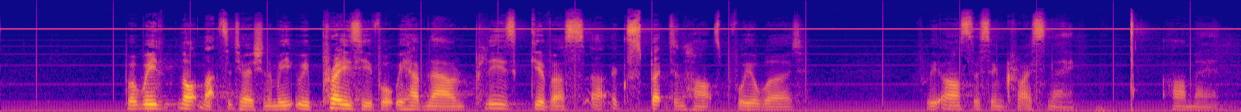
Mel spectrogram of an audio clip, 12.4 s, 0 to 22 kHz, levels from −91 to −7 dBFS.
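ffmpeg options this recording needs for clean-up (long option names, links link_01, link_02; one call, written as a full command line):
ffmpeg -i in.wav -af "adeclick=threshold=4,bandreject=frequency=64.6:width_type=h:width=4,bandreject=frequency=129.2:width_type=h:width=4,bandreject=frequency=193.8:width_type=h:width=4,bandreject=frequency=258.4:width_type=h:width=4,bandreject=frequency=323:width_type=h:width=4,bandreject=frequency=387.6:width_type=h:width=4,bandreject=frequency=7500:width=30" out.wav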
